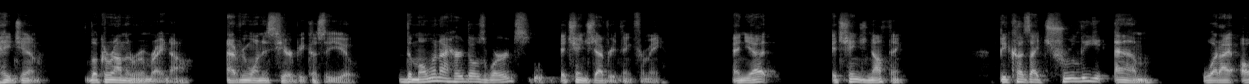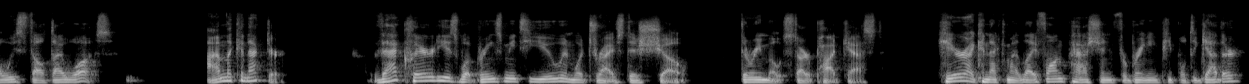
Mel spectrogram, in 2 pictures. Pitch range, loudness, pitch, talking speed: 95-130 Hz, -24 LUFS, 105 Hz, 170 wpm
